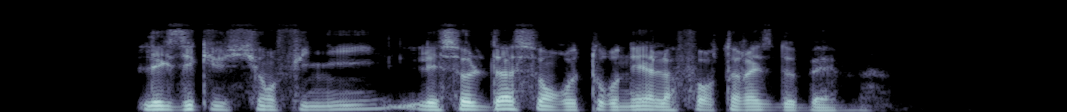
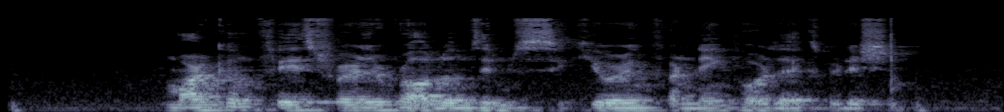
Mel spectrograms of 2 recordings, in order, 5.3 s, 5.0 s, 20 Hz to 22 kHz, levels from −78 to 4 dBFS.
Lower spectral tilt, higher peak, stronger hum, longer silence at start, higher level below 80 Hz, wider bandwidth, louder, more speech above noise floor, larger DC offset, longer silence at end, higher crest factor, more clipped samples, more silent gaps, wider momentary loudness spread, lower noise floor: about the same, -6 dB/octave vs -5.5 dB/octave; first, -2 dBFS vs -6 dBFS; neither; first, 0.7 s vs 0.05 s; second, -56 dBFS vs -44 dBFS; second, 9.2 kHz vs 11.5 kHz; first, -20 LUFS vs -26 LUFS; first, 62 dB vs 31 dB; neither; first, 1 s vs 0.4 s; about the same, 18 dB vs 20 dB; neither; neither; about the same, 9 LU vs 8 LU; first, -82 dBFS vs -56 dBFS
